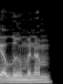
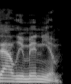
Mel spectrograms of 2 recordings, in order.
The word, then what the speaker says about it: aluminium: Do you say aluminum? Ethan nodded, bracing himself. James shook his head with theatrical disappointment. It's aluminium. One more syllable. Lovely syllable.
